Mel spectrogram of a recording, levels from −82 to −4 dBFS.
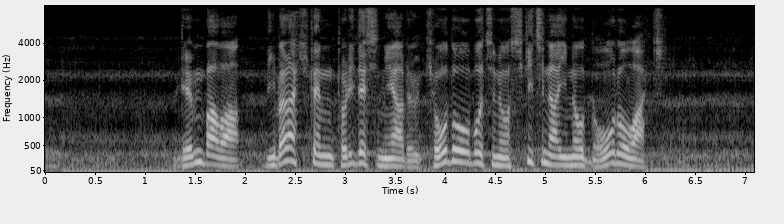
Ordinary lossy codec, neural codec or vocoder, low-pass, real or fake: none; codec, 16 kHz, 4 kbps, FunCodec, trained on LibriTTS, 50 frames a second; none; fake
